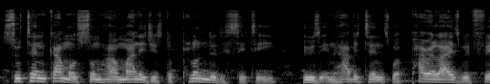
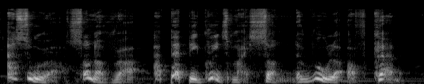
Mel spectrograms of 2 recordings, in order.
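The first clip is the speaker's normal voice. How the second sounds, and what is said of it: Put-on character voice. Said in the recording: “I'm going to put it in a Hyksos voice.”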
